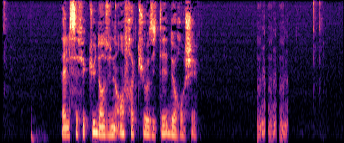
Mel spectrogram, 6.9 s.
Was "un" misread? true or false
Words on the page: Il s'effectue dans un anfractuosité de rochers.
true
